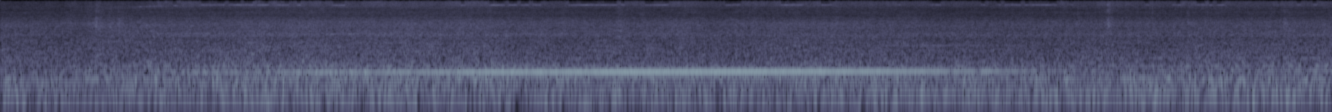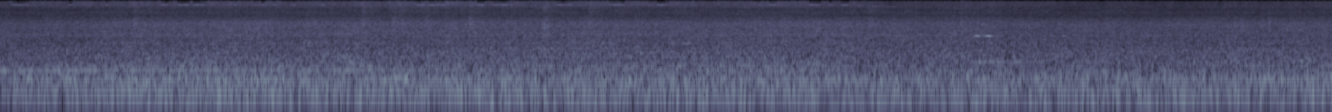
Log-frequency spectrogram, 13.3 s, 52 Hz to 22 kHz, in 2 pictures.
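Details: 2019 Sprinter 3500XD-based 2020 Pleasure Way Plateau FL at 80-90 km/h, recorded on a phone after the driveshaft and differential were replaced. A clear steady whine stands out over road rumble, then fades. Drivetrain whine, source unknown.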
